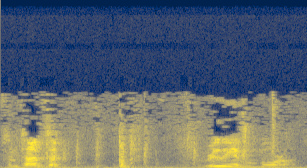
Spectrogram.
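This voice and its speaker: A man acting an excitable, sheepish teenage son in a comedy script table read. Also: mid-range voice, moderate pace, lightly acted. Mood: frustrated, sheepish. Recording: roomy, distant mic, very noisy room.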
